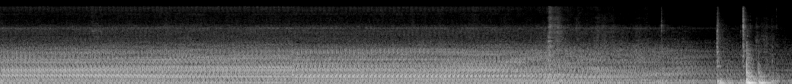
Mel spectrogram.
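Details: LG WVC9-1410W washer dryer: a loud, steady droning hum while running, then it winds down with dull thumps. Repair technicians report an issue with the suspension rods.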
